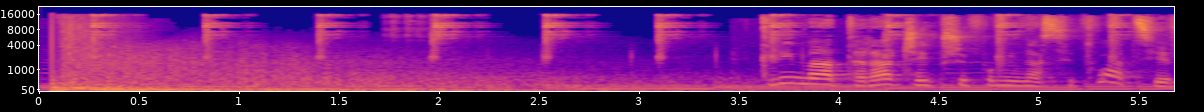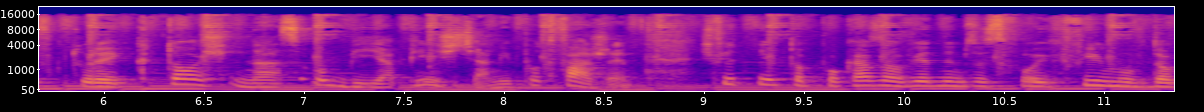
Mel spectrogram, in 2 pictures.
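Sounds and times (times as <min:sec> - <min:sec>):
sharp crackling bursts: 0:00.0 - 0:03.8
loud deep bomb explosion rumbling: 0:00.0 - 0:04.3
speech: 0:03.6 - 0:11.3.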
